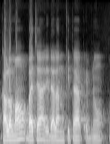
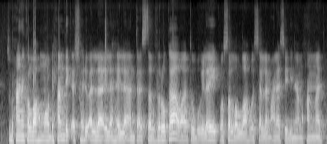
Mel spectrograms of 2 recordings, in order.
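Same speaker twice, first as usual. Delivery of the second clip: closing prayer; 4 semitones lower than usual. Real, not acted. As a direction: murmur the closing supplication.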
